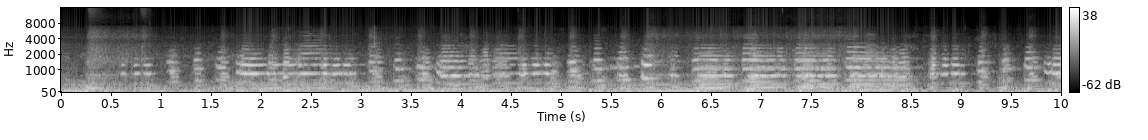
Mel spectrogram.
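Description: Brass band playing a march outdoors: sustained brass chords and melody over a steady bass line, with regular drum strokes.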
